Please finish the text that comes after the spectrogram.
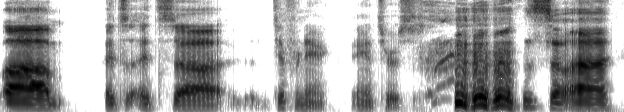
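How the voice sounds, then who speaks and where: A man's voice: mid-range voice, big pitch swings, takes it slowly, pushed and bright, no room sound, studio quality. A man co-hosting a live music reaction podcast, curious and easygoing, asking casual questions. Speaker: podcast co-host.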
